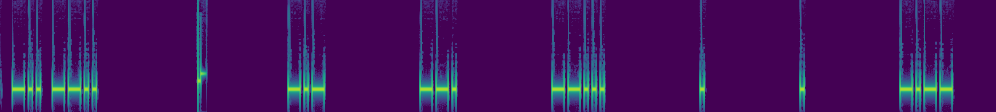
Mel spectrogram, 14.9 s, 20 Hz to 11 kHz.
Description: Morse code, heard as a keyed tone, about 20 wpm, spaced as for 6 wpm, 700 Hz. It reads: DZ KG7EEY
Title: USA Call Signs - 6 Characters - 8x Character Spacing - 20wpm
